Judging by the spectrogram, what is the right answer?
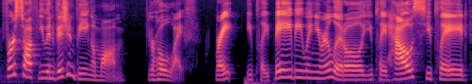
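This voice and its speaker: Woman, 30s, podcast co-host, lively up-and-down voice, chatty, casual swearing. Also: mid-range voice, normal speed.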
